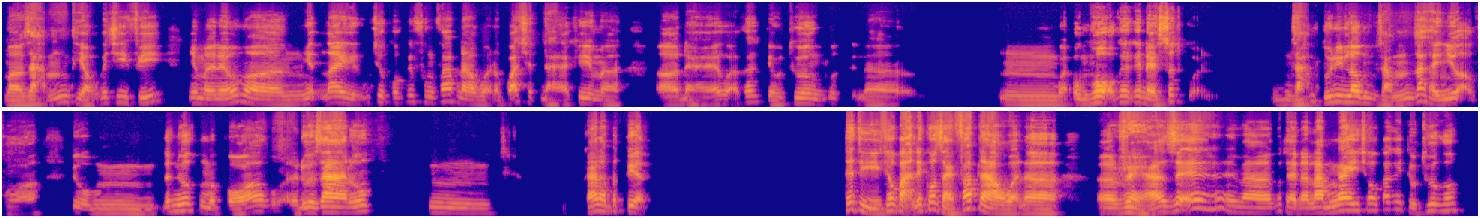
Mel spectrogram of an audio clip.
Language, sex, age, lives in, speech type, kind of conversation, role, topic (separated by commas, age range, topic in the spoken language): Vietnamese, male, 25-29, Vietnam, conversation, podcast, host, Bạn có những ý tưởng nào để giảm lượng rác nhựa ở chợ truyền thống?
